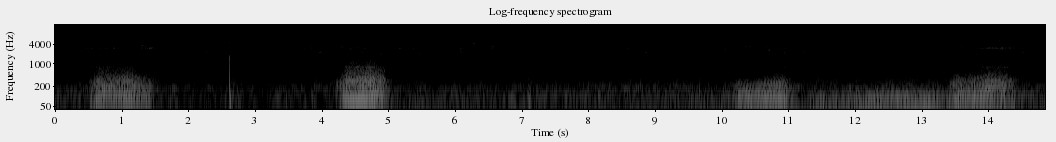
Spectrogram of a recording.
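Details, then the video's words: Chunky pet dog sleeping, giving occasional low, rumbling snores, four breathy bursts spaced several seconds apart in a quiet room. "a chonk dog sleeping with occasional snoring"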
